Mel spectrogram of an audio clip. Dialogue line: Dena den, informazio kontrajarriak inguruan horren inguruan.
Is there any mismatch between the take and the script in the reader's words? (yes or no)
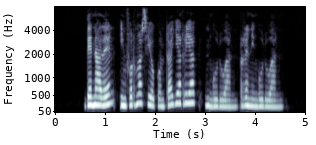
no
